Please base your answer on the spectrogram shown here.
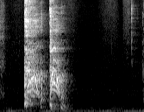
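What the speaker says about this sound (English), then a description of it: "trademark cough at this point." Two sharp, loud coughs about half a second apart from a lecturer mid-talk, followed by quiet room tone.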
